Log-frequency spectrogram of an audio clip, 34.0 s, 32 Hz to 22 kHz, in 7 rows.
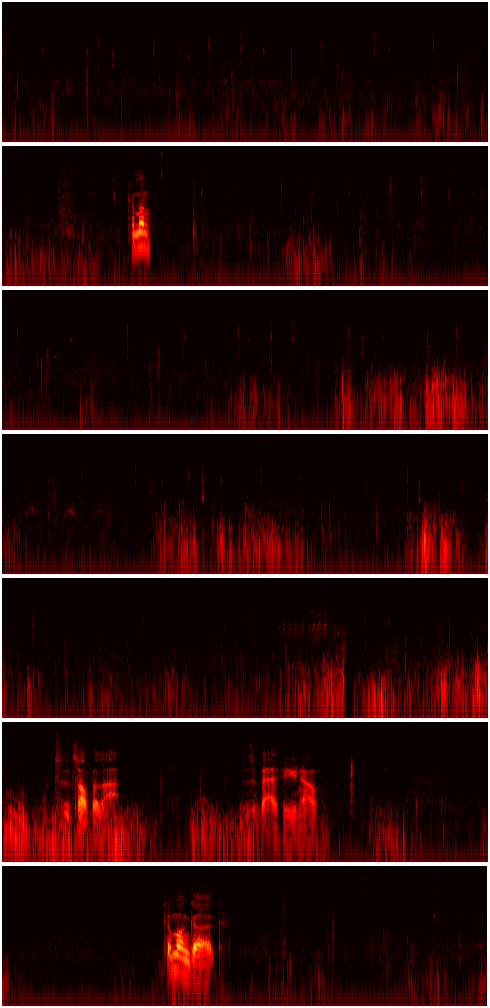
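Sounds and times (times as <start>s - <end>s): footsteps on tarmac: 0.0s - 22.3s
small dog trotting: 0.0s - 26.6s, 31.7s - 34.0s.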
